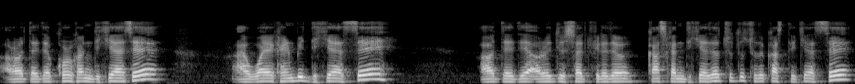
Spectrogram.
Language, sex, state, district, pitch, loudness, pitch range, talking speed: Nagamese, male, Nagaland, Dimapur, 140 Hz, -15 LUFS, 130-150 Hz, 210 wpm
